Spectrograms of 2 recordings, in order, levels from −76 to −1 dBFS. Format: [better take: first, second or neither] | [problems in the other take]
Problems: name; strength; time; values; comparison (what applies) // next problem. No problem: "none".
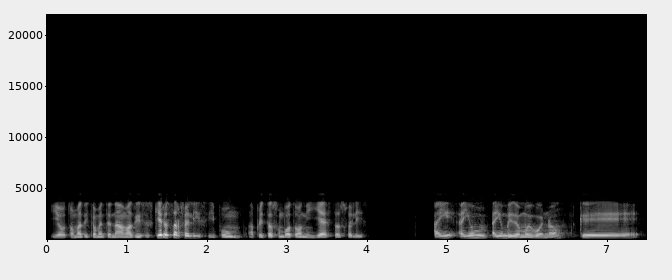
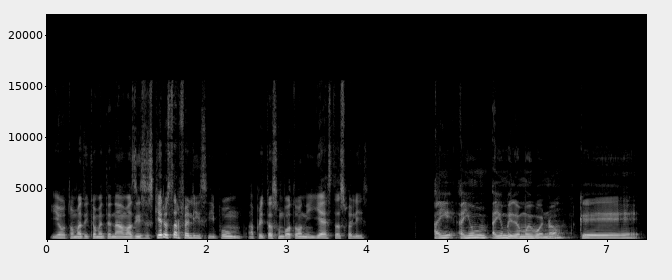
second | phone-call audio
